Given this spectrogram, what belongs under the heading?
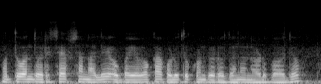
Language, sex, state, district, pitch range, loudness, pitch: Kannada, male, Karnataka, Bangalore, 105-120 Hz, -15 LUFS, 110 Hz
